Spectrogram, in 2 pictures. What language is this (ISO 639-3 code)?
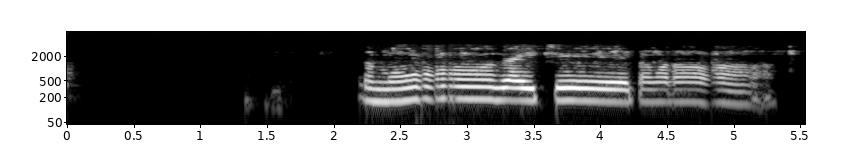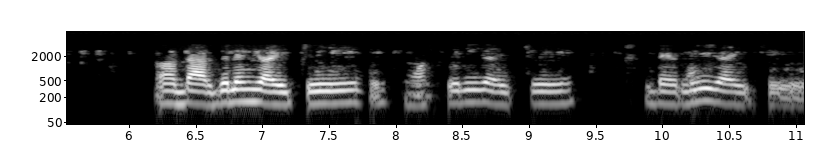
ori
